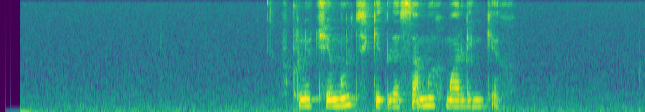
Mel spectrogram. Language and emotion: Russian, neutral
